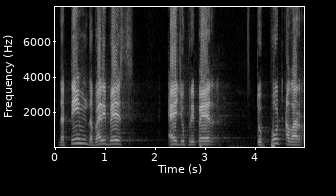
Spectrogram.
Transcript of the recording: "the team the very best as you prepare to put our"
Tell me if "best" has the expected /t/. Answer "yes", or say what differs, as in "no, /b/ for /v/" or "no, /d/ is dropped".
no, /t/ is dropped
